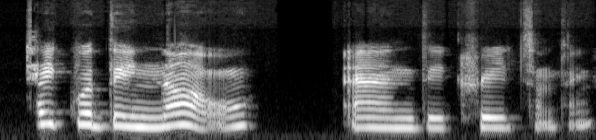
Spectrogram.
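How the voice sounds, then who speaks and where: A woman speaks in a high pitch. The recording is very clean with a silent background, and the sound is dry and close with no echo. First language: Polish. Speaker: podcast co-host. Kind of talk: casual chat.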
